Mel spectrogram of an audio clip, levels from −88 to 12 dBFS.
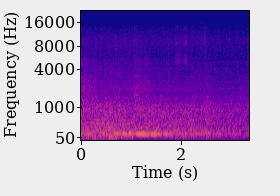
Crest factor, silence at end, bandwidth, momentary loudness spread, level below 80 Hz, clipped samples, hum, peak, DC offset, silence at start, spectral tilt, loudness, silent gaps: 14 dB; 0 s; 15.5 kHz; 13 LU; -54 dBFS; under 0.1%; none; -22 dBFS; under 0.1%; 0 s; -7 dB/octave; -38 LUFS; none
